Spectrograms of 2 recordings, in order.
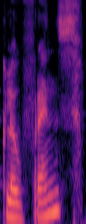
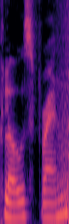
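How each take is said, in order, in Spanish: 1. Se dice con una pronunciación al estilo español. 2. Se dice con una pronunciación al estilo inglés. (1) "tal cual se pronuncia" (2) "más pronunciado en el inglés"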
